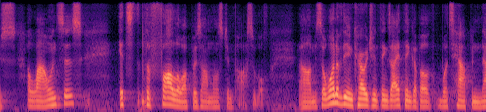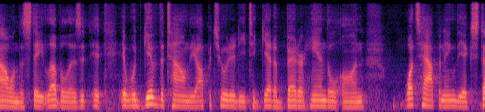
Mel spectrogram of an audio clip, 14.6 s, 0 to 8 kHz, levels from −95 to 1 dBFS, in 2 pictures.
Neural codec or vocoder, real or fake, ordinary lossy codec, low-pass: codec, 24 kHz, 0.9 kbps, DualCodec; fake; Opus, 64 kbps; 7.2 kHz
